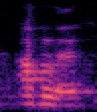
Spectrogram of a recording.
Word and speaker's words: Arlette: Of course, there's a TTE on there. Arlette. So do you don't pronounce the T, right? Yeah. If you do it right, Arlette. Arlette, yeah. You don't Arlette. pronounce the E.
